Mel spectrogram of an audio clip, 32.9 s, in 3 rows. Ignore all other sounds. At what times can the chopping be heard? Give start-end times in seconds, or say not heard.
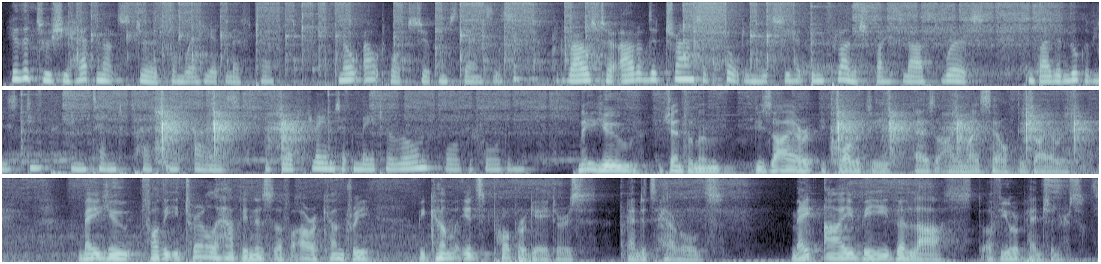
12.5-14.0, 19.2-21.9.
